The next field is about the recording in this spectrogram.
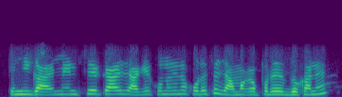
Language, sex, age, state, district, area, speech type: Bengali, female, 30-45, West Bengal, Hooghly, urban, conversation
